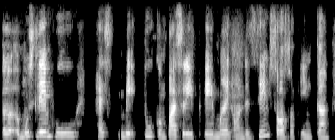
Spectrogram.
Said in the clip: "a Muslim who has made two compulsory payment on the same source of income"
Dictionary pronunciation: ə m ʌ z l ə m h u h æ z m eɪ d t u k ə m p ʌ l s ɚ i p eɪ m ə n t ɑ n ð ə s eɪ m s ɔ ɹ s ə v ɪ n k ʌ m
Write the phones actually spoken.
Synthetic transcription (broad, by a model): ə m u s l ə m h u h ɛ s m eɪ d t u k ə m p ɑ s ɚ i p eɪ m ə n t ɑ n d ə s eɪ m s ɔ s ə f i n k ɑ m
